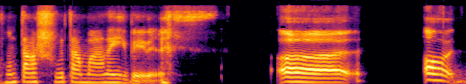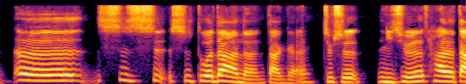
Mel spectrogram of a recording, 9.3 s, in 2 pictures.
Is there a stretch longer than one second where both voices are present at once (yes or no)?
no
